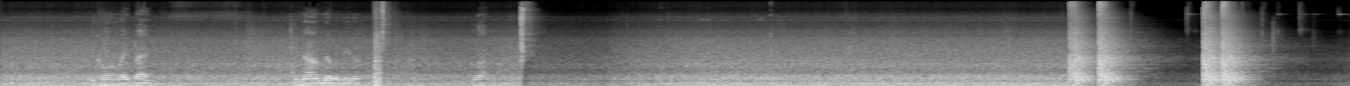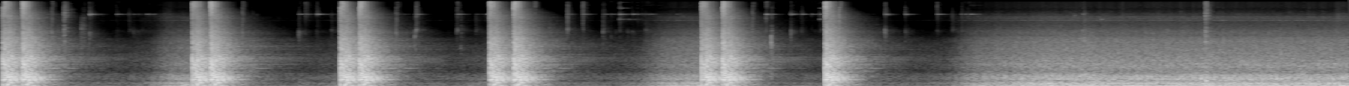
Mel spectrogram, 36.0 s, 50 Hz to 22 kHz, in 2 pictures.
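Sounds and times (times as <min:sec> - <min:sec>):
steady rumbling noise: 0:00.0 - 0:15.3
pistol shots: 0:05.0 - 0:05.4, 0:14.3 - 0:15.2, 0:16.0 - 0:17.0, 0:18.0 - 0:18.9, 0:20.6 - 0:21.4, 0:22.6 - 0:23.4, 0:24.5 - 0:25.6, 0:27.4 - 0:28.2, 0:29.0 - 0:29.8.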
